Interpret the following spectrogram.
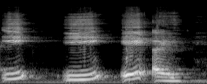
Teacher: अग्र स्वर यानी जिसमें आगे का भाग काम करता है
